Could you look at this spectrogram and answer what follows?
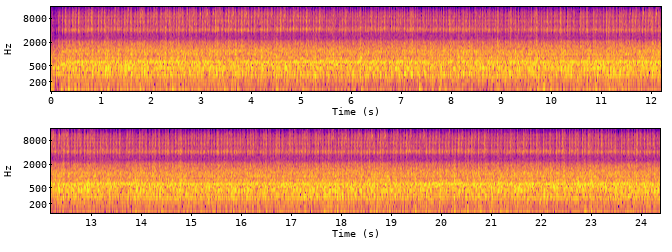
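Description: A sewing machine runs continuously, quilting a spiral stencil pattern on a holiday quilt, its needle chattering in a rapid, even mechanical rhythm that stays close and steady throughout.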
